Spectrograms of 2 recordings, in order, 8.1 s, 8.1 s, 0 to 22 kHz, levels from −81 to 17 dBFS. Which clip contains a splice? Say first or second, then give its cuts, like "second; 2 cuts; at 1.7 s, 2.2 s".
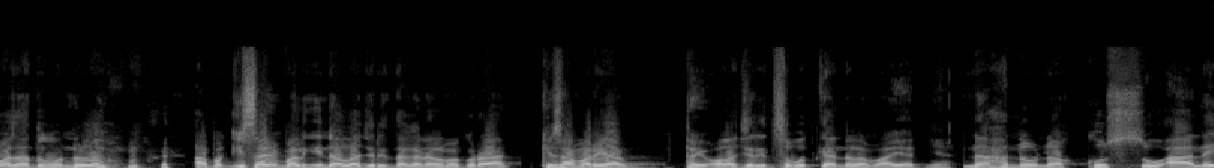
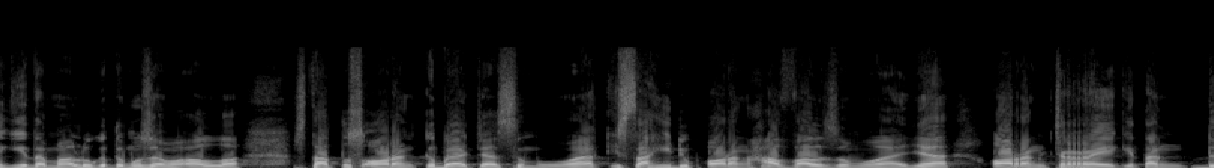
first; 4 cuts; at 1.1 s, 3.5 s, 4.4 s, 6.3 s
